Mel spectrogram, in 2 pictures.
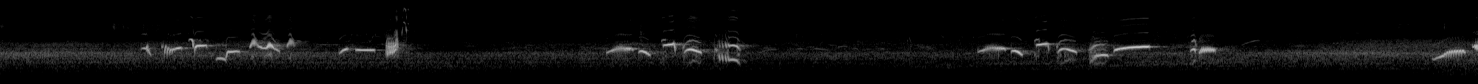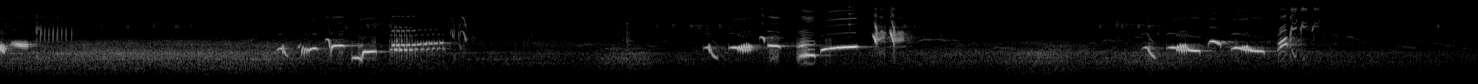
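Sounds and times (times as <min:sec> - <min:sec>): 
common blackbird singing: 0:01.2 - 0:04.2, 0:06.1 - 0:09.0, 0:09.6 - 0:12.6, 0:14.3 - 0:15.6, 0:17.5 - 0:24.4, 0:25.8 - 0:29.5.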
